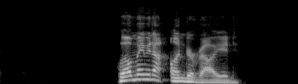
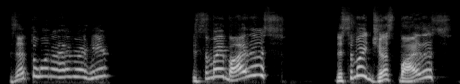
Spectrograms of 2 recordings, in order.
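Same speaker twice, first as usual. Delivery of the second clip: surprised. Real, not acted. Notices an unexpected sale.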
